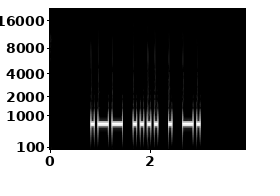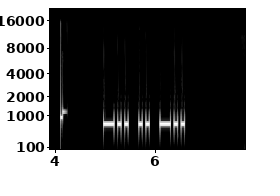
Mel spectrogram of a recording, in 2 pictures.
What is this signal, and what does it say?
Morse code, heard as a keyed tone, about 17 wpm, 700 Hz. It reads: WHEN DID
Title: Sentences from Top 100 Words - New Word Drill - 17wpm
